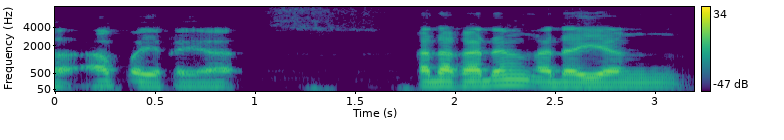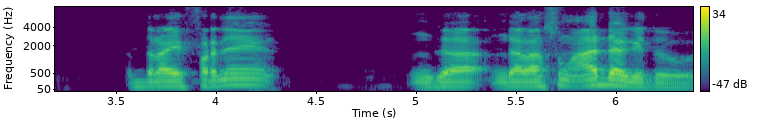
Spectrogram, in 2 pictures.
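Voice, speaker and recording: Against a quiet background, a man speaks at a fairly slow pace with fairly even intonation. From Jakarta, Betawi; Jakarta. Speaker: UI/UX designer; guest. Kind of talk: casual interview chat on a live stream; interview answer. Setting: live stream call. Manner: halting, many fillers. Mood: relaxed, casual. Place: home room. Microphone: studio mic.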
